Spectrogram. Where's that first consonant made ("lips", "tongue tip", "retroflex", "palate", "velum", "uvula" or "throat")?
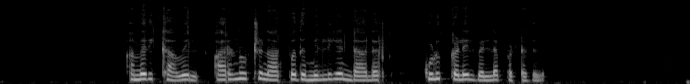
throat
